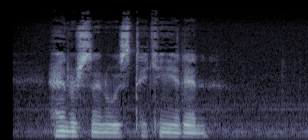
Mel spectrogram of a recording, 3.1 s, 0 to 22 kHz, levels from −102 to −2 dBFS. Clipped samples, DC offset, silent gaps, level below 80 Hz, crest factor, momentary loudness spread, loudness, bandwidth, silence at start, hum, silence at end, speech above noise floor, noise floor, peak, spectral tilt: under 0.1%; under 0.1%; none; -80 dBFS; 22 dB; 10 LU; -35 LUFS; 16 kHz; 0.5 s; none; 0.15 s; 25 dB; -62 dBFS; -18 dBFS; -2.5 dB/octave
